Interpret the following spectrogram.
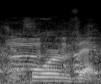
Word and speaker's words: Corvette: the car's grandchild this Corvette's from the 70s and let's talk about pronunciation Corvette the t is a stop T the E is silent Corvette Corvette pronounce a V with voice Corvette this is a nice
